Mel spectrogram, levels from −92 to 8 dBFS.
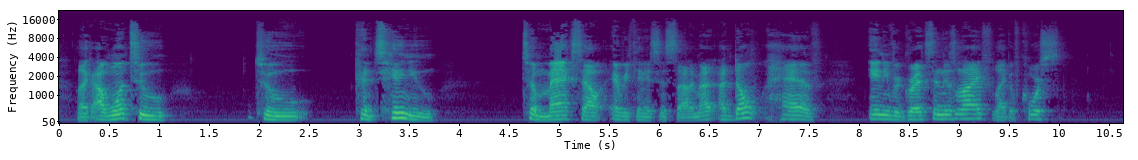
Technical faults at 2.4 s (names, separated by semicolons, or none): none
